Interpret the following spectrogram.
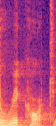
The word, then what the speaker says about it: Richard: langa po marit torban now technically this is the rickart langa if we're going to use the true German pronunciation it is rickart and this is a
